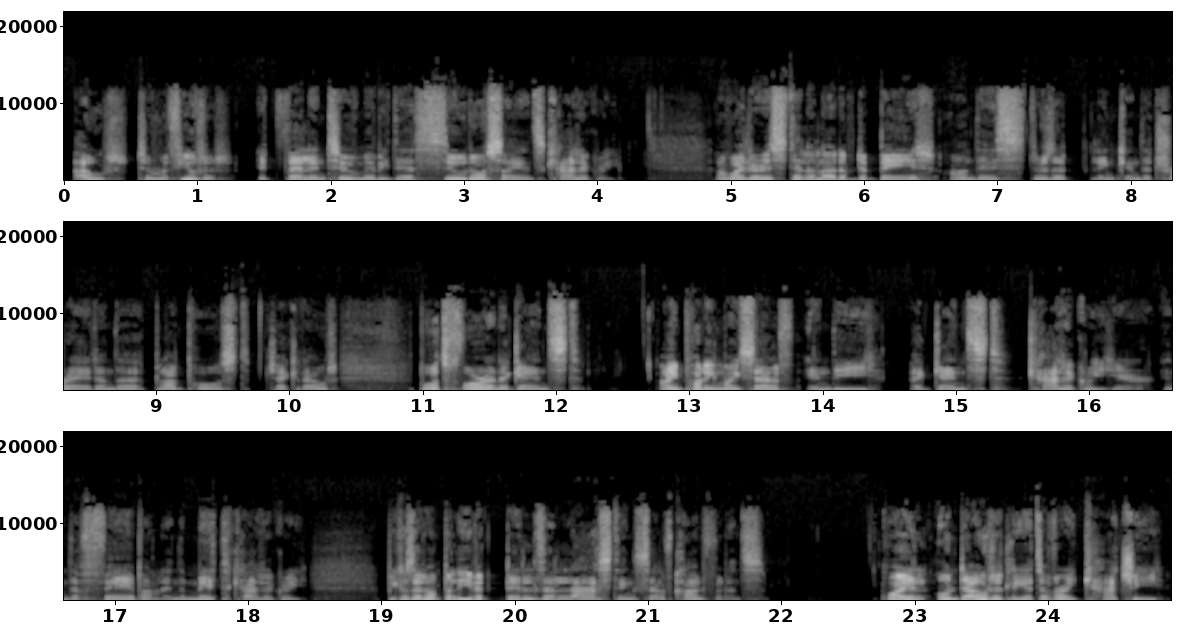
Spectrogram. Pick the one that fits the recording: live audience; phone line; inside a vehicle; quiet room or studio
quiet room or studio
